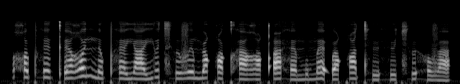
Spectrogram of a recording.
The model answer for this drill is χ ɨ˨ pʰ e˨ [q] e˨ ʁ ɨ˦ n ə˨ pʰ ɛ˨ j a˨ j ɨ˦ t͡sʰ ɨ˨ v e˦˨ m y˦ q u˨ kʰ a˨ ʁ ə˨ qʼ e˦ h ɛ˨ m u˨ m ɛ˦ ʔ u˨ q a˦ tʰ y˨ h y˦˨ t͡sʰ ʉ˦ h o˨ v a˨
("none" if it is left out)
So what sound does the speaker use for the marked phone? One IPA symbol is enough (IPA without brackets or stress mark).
kʼ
